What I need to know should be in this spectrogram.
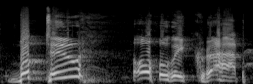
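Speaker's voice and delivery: high-pitched, hammed-up disbelief; mock astonishment. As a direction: act floored by the plot, drawing it out. Acting out shock at book two.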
